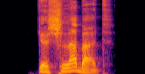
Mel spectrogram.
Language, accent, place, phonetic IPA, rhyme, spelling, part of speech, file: German, Germany, Berlin, [ɡəˈʃlabɐt], -abɐt, geschlabbert, verb, De-geschlabbert.ogg
- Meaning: past participle of schlabbern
